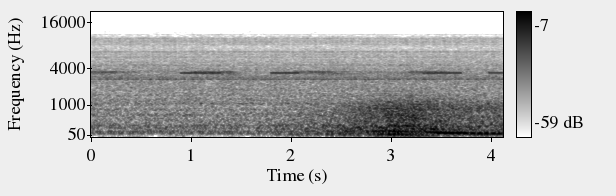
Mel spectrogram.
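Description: A motor vehicle passing by: a low engine rumble that builds about two seconds in, is loudest near three seconds and begins to fade by the end, over a steady hiss of rain.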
